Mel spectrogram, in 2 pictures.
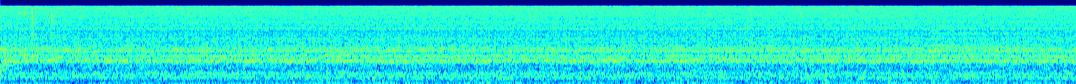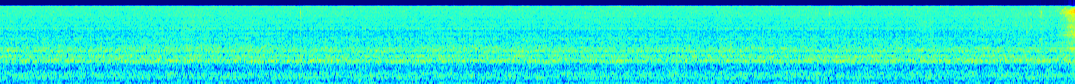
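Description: Steady, even hiss of background noise with no distinct sounds in it.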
